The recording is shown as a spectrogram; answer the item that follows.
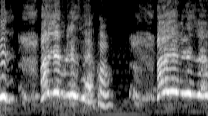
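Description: A woman wailing and sobbing in grief: two long, high cries, each falling in pitch at its end, with short breaks between them.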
